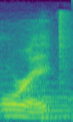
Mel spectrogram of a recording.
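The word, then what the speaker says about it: Aur8: so i i say i pronounce my youtube channel orate but i spell it a-u-r like the golden divine light and then ate like infinity but i have an actual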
